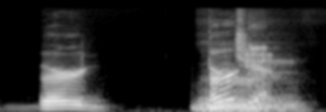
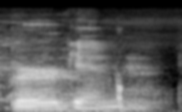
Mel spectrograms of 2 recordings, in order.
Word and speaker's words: Bergen: Doesn't rhyme with sturgeon. – Bergen. – I did it right. Bergen. I did it right the first time. – Bergen.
